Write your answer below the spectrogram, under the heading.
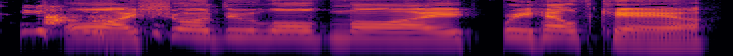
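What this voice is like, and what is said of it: Put-on Australian accent. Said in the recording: “Oh, that was Australian.”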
